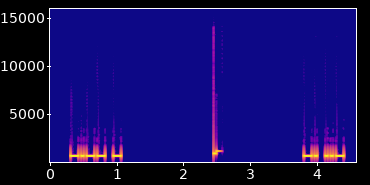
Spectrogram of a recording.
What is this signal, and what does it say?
Morse code, heard as a keyed tone, about 30 wpm, 700 Hz. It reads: YT NU
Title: Canadian Provinces and Territories 30wpm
